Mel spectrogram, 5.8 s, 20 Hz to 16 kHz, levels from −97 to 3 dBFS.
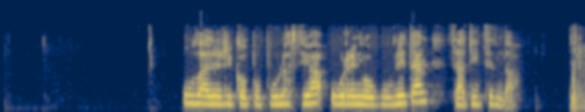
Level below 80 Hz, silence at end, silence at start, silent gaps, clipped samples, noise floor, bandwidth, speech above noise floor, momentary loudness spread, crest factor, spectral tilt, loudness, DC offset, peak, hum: -66 dBFS; 0 s; 1.85 s; none; under 0.1%; -89 dBFS; 7.6 kHz; 73 dB; 10 LU; 18 dB; -4.5 dB/octave; -16 LUFS; under 0.1%; 0 dBFS; none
